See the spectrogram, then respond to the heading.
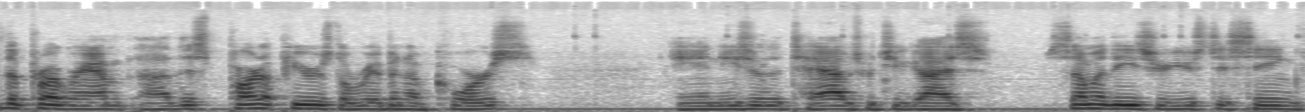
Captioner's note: click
